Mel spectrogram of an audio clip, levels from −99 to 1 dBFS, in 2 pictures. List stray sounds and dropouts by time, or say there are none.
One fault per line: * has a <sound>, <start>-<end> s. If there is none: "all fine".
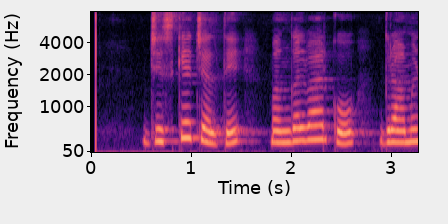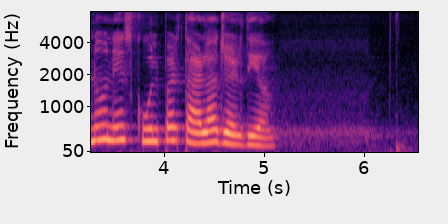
all fine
